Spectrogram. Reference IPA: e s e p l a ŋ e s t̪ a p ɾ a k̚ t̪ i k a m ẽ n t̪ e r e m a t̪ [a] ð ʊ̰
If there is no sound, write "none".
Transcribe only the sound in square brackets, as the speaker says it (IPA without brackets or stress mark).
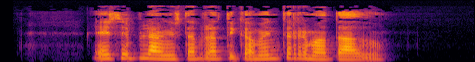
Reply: a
